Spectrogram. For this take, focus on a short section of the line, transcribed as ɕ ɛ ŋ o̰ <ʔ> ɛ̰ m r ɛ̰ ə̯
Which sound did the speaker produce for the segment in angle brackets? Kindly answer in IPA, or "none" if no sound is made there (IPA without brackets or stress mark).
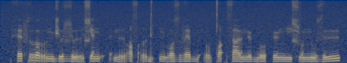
ʔ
